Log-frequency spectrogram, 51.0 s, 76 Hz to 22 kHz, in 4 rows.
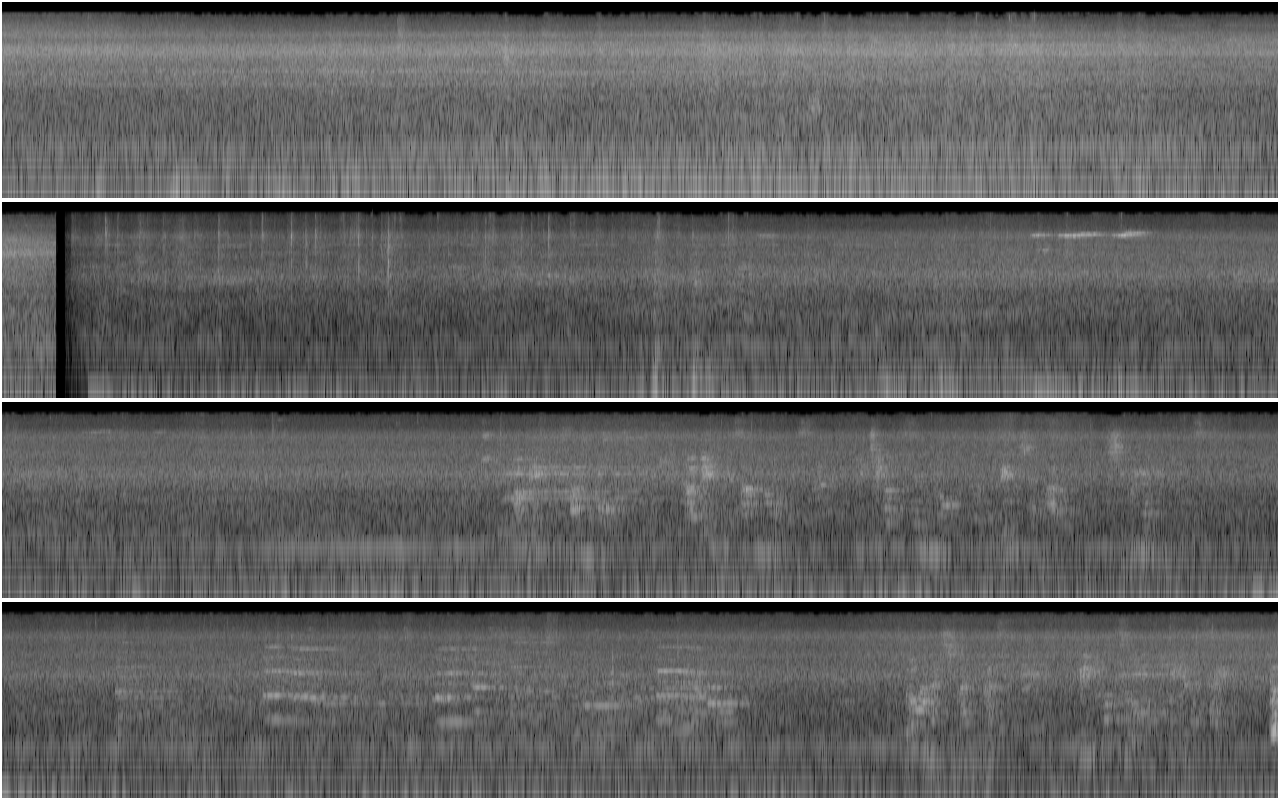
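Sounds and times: train rumbling: 0.0s - 51.0s.

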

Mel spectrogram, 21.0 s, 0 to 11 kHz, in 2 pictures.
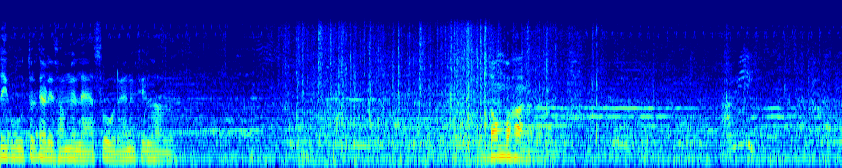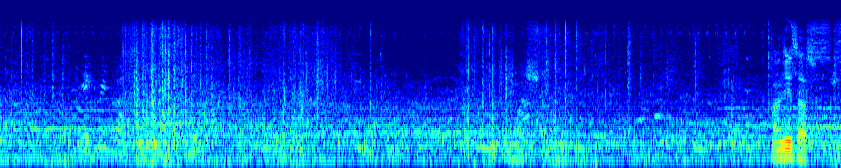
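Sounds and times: pigeons cooing: 3.1s - 8.3s, 12.0s - 21.0s
rustling of birds being handled: 3.4s - 7.8s, 9.9s - 15.5s, 16.2s - 21.0s.

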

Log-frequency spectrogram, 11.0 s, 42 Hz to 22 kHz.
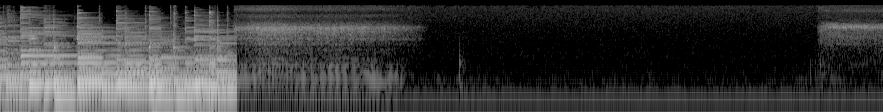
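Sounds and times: woman exhaling through nostril: 3.0s - 5.3s, 10.2s - 11.0s.

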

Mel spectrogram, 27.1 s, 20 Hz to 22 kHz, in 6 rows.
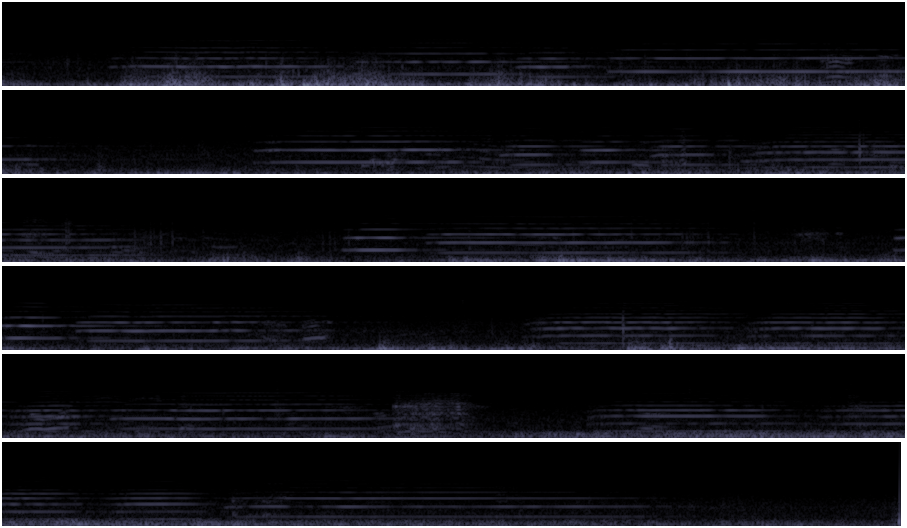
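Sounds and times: distant brass instrument melody: 0.0s - 5.0s, 5.7s - 15.4s, 16.1s - 26.6s.

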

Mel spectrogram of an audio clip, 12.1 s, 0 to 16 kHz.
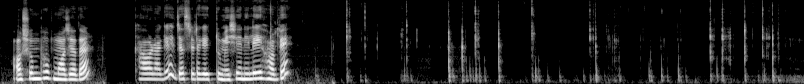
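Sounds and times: metal spoon stirring in steel bowl: 3.9s - 12.0s.

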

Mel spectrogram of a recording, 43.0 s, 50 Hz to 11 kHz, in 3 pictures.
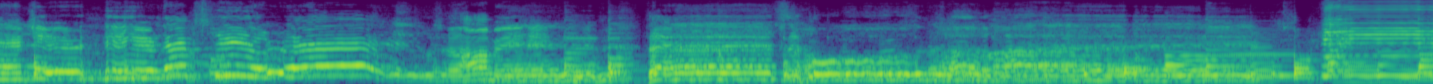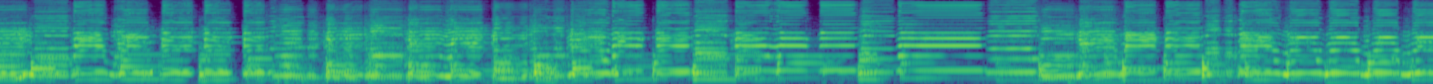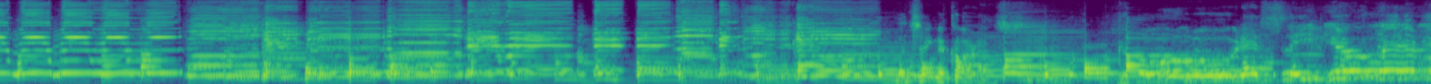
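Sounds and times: picked banjo: 0.0s - 42.9s
harmonica playing: 11.2s - 40.2s.

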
